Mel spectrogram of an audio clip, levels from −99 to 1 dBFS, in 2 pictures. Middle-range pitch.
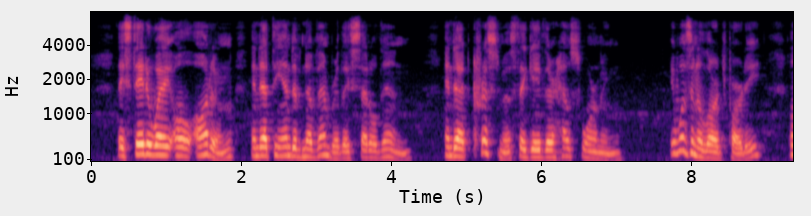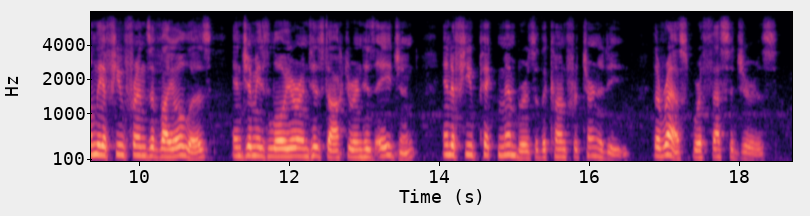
Yes: medium, 155 Hz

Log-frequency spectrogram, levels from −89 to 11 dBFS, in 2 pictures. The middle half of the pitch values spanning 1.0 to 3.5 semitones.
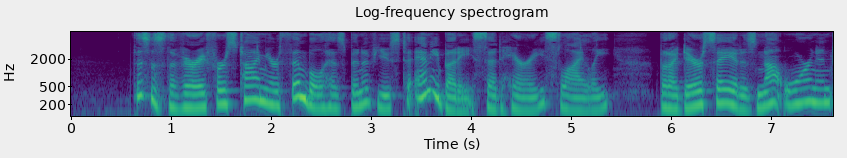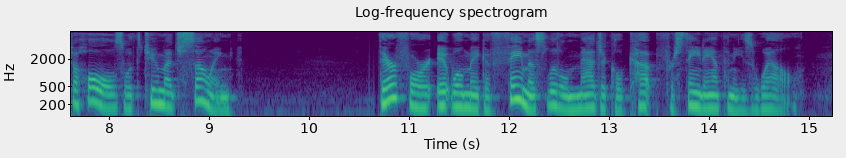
No: average, 4.8 semitones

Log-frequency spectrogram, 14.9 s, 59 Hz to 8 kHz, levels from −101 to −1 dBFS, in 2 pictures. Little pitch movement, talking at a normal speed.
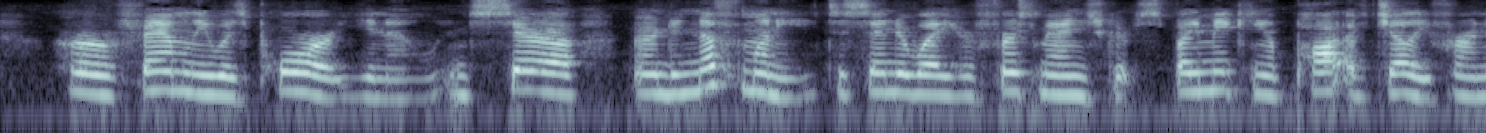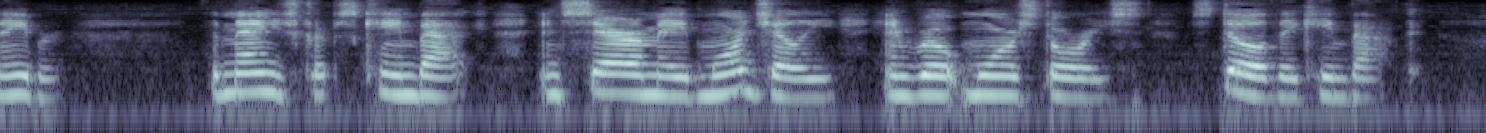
Yes: narrow, 2.3 semitones; average, 175 wpm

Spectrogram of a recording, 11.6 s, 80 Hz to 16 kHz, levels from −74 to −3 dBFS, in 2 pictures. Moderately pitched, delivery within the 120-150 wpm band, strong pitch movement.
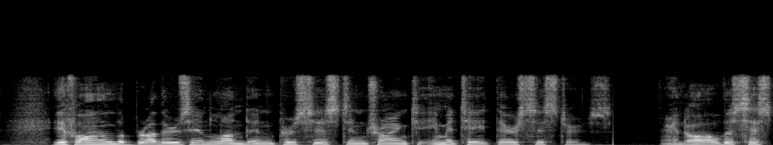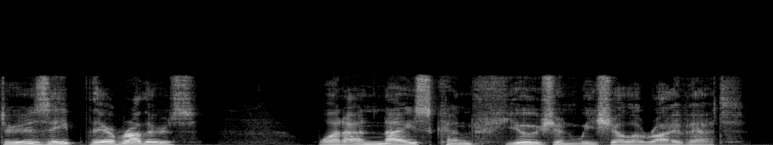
Yes: medium, 150 Hz; average, 145 wpm; wide, 8.0 semitones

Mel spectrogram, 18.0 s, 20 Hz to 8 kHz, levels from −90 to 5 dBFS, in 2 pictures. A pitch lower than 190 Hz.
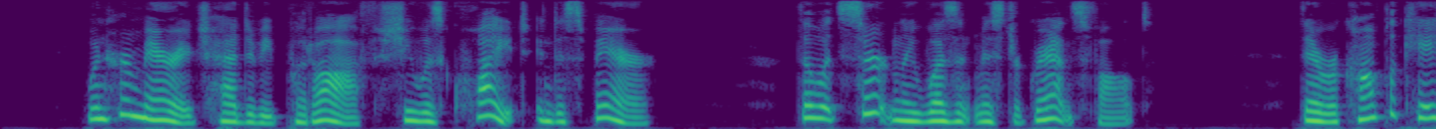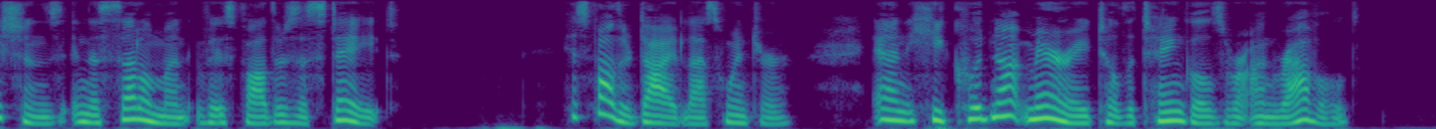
No: high, 195 Hz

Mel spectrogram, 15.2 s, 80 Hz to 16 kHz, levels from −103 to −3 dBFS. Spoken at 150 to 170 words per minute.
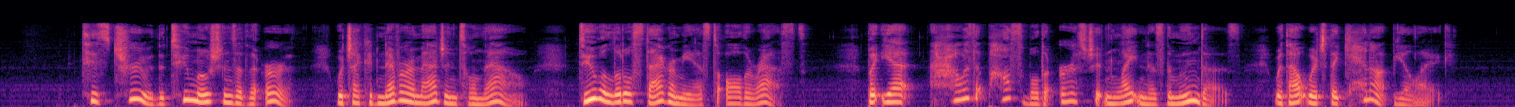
No: average, 185 wpm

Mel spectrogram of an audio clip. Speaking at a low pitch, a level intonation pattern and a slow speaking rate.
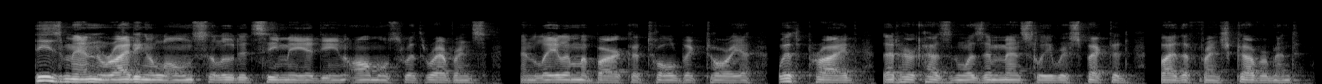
Yes: low, 105 Hz; narrow, 1.4 semitones; slow, 120 wpm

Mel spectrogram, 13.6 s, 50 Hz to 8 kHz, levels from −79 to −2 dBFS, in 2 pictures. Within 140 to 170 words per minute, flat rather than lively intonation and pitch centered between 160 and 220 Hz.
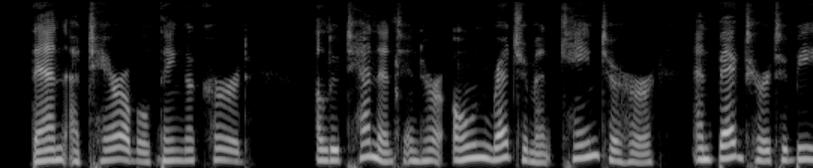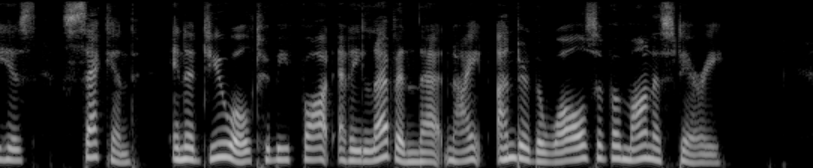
No: average, 165 wpm; average, 3.1 semitones; high, 190 Hz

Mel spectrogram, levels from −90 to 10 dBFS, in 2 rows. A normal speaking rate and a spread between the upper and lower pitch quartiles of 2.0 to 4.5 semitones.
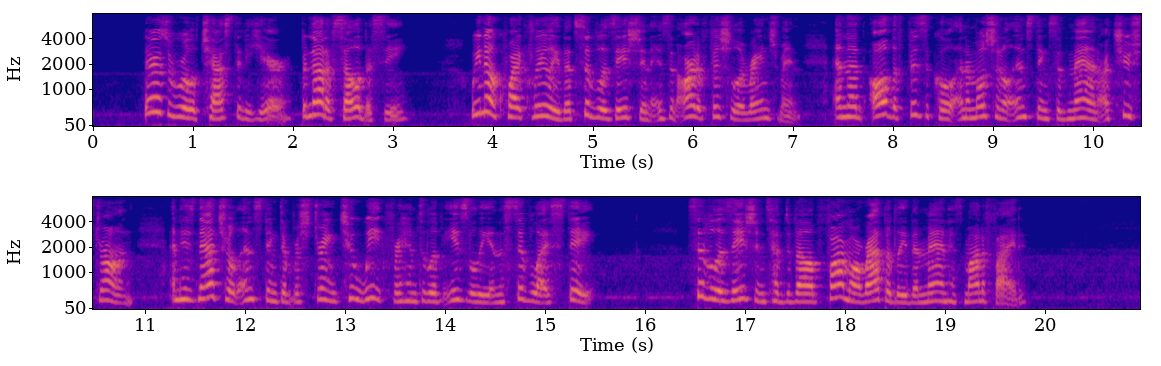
Yes: average, 175 wpm; average, 4.1 semitones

